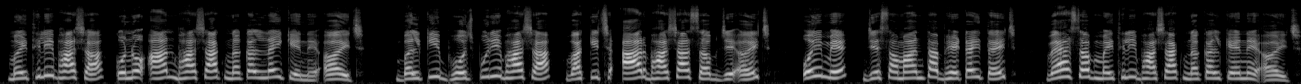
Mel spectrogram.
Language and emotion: Maithili, neutral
